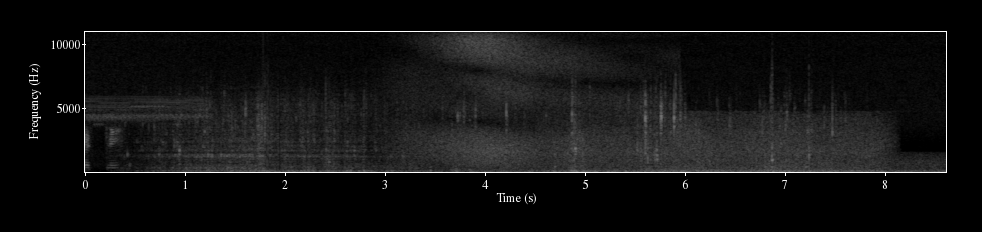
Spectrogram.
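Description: Low rumble of churning water as heard underwater, swelling in loudness over the first few seconds, with faint clicks and crackles on top.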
